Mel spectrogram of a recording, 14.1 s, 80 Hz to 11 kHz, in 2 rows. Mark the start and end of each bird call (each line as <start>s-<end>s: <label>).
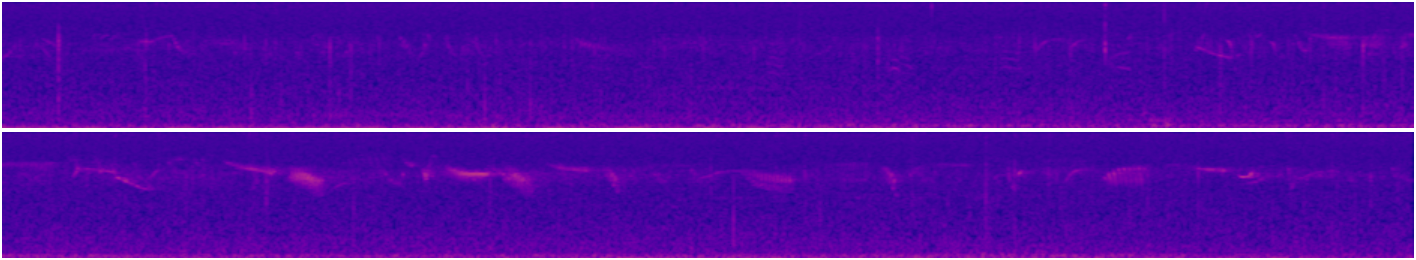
3.9s-4.0s: Erckel's Francolin (Pternistis erckelii)
4.5s-4.6s: Erckel's Francolin (Pternistis erckelii)
5.0s-5.2s: Erckel's Francolin (Pternistis erckelii)
5.2s-13.8s: Eurasian Skylark (Alauda arvensis)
